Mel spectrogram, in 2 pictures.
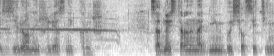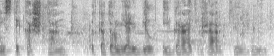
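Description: A man acting as a grown composer narrating his childhood memories in a radio play, measured and reflective. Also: low voice, darkish tone, slight background noise.

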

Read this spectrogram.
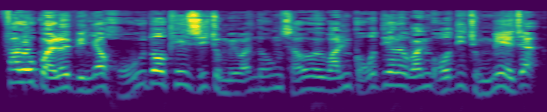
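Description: An actor with a Hong Kong Cantonese accent playing a stubborn, weary young police detective in a radio drama, defiant and insistent. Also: male voice, a little high, lively intonation, fast, slightly rough, dry recording. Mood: defiant, heated. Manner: defiant, insistent, repeating himself for emphasis.

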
